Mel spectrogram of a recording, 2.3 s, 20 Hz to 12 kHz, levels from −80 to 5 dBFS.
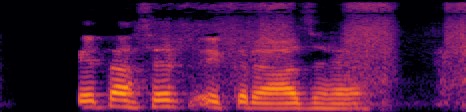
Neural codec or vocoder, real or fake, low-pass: none; real; 10.8 kHz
